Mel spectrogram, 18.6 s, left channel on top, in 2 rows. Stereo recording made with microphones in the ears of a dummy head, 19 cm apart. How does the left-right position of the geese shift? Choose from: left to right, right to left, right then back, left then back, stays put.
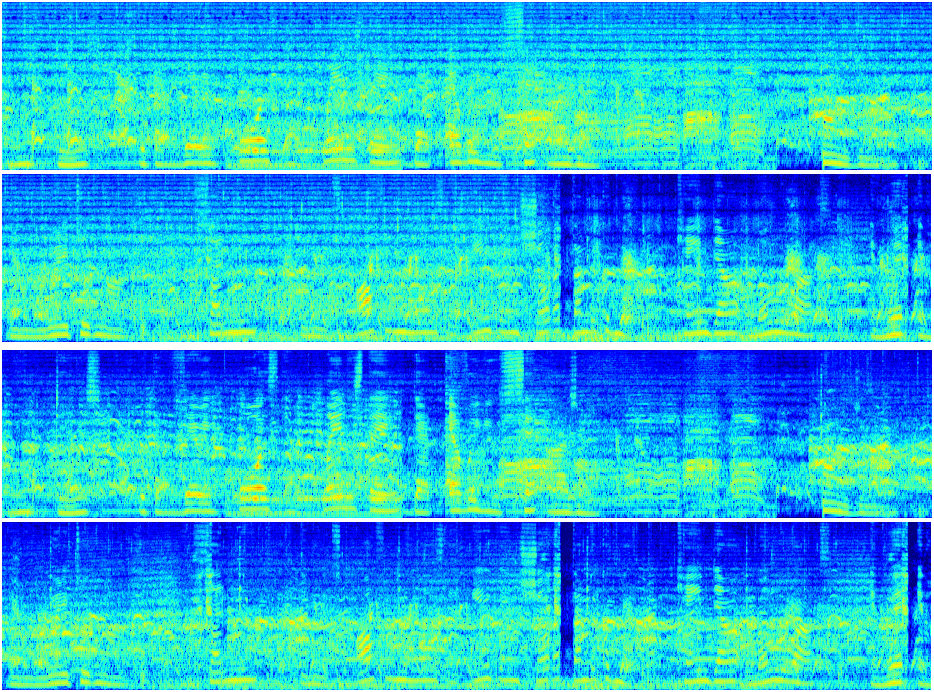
left then back.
